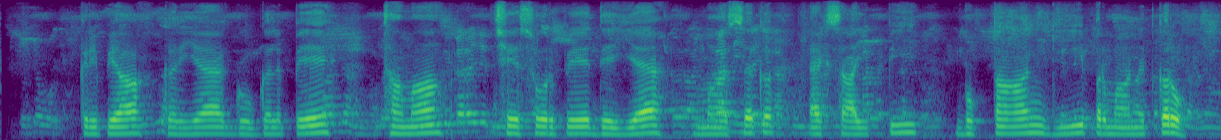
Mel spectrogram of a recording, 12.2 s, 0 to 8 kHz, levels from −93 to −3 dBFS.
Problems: none marked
